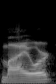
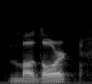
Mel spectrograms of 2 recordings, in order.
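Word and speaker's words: Malört: Wait, is it pronounced Myort? I've been saying Malort. I have no idea. I think you're right. I think it's more like Malort. I keep saying it like it's a French word or something, so.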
